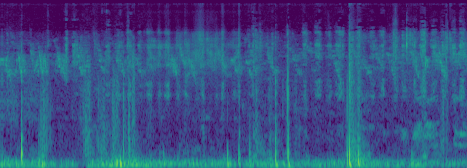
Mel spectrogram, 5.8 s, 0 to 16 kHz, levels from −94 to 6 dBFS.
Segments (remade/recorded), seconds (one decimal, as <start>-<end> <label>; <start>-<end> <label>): 0.0-1.8 recorded; 1.8-3.0 remade; 3.0-5.8 recorded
